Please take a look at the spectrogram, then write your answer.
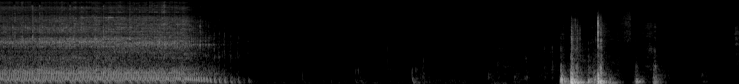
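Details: Stihl chainsaw (customer's MS 391 or MS170), dropped off because it would not start; its fuel had some dirt in it, then started outside at night. Holds a crisp, even rev, then winds down smoothly when switched off; it starts and runs.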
